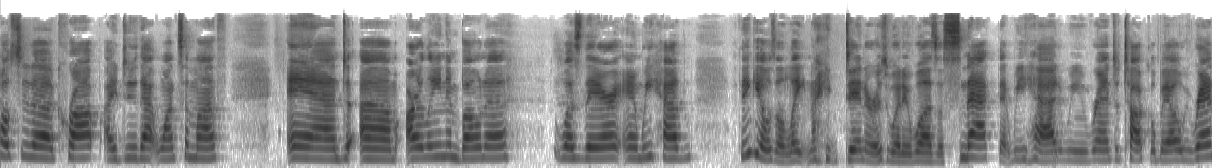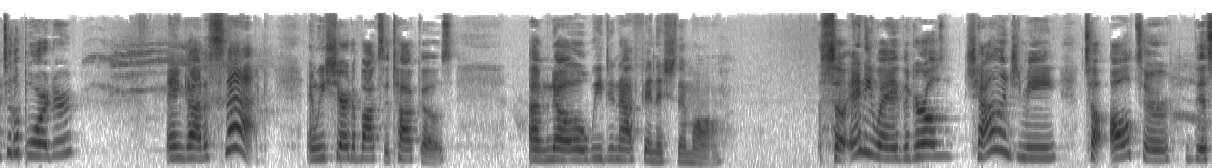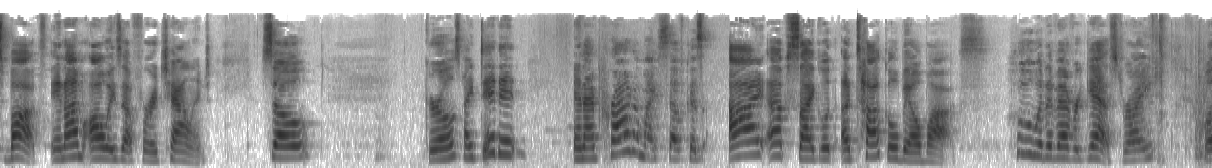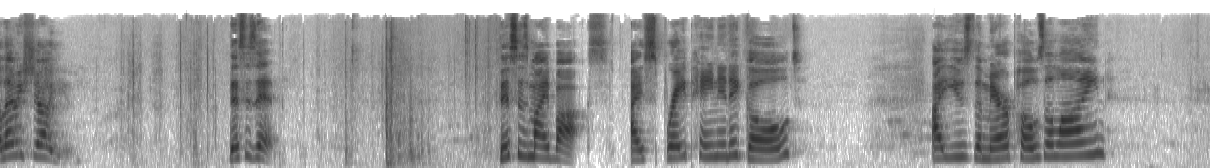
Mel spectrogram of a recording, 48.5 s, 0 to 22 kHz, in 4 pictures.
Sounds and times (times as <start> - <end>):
Speech: 0.0 - 2.3, 2.9 - 12.9, 13.8 - 16.6, 17.4 - 19.4, 20.3 - 27.4, 28.5 - 37.2, 41.4 - 44.4, 45.3 - 47.4.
